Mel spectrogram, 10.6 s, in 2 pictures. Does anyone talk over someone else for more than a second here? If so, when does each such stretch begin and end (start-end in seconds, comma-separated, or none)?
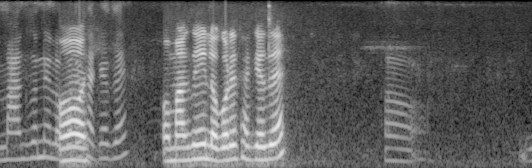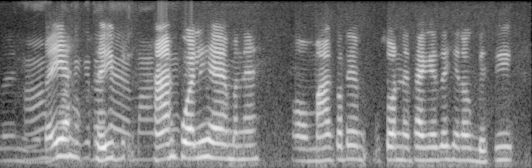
5.6-7.8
